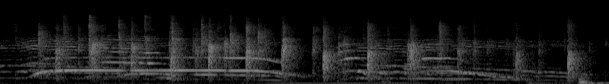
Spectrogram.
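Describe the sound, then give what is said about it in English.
An audience claps steadily for about six seconds for a comedian about to do new jokes, a dense patter of many hands, with whoops and cheering voices rising over the applause throughout. “So, yay, clap for me.”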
